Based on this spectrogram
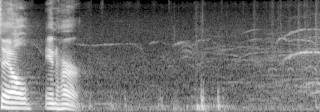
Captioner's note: audience cheers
